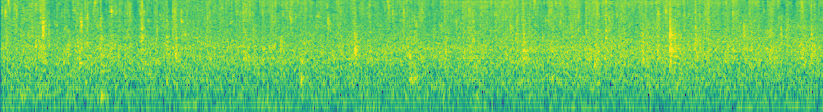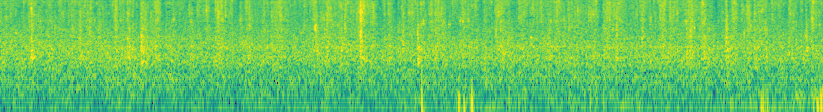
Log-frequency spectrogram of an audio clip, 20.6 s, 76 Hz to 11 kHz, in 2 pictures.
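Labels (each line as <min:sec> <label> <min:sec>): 0:00.2 Heavy rain falling continuously. 0:20.6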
